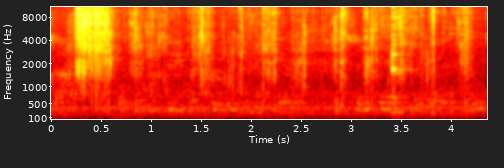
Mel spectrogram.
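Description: Close-up chewing of a crunchy taco: wet mouth clicks and crunches, with one louder, longer crunch near the start and a sharp click about three and a half seconds in.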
